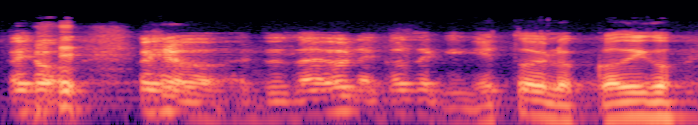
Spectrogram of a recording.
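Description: A man in his sixties with a Colombian Caribbean coastal accent, telling anecdotes slowly at a cultural gathering and spelling words out. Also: on the low side. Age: 60s. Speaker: storyteller guest. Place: cultural event venue. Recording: dull lo-fi recording in a reverberant hall.

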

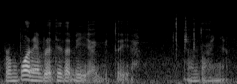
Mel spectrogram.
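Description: A woman's voice: lowish voice, fairly even intonation, very fast, vocal fry, slight background noise. Woman lecturer explaining grammar casually. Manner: casual explanatory teaching with frequent "eh" fillers and tag-like "gitu ya". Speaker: English lecturer. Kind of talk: recorded video grammar lesson.

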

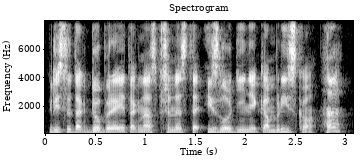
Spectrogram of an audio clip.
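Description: A man voicing a hot-tempered young mercenary woman. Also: sits low. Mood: angry. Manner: shouting, scornful.

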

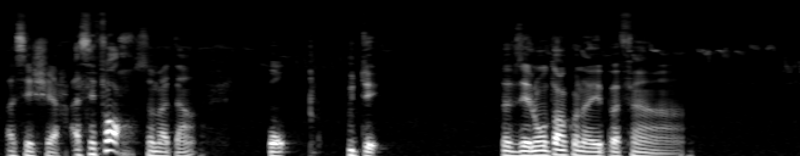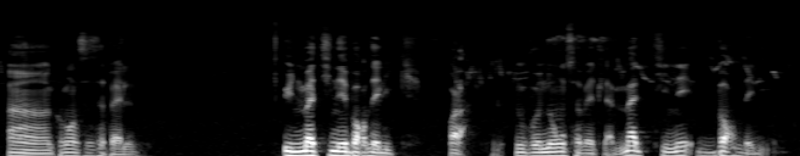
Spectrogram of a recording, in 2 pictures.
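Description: A fairly low, darkish man's voice, animated and a little fast, comes through with no echo. He chats casually on a live stream from outdoors in nature, talking to himself and his audience while adjusting his streaming microphone and its noise gate.

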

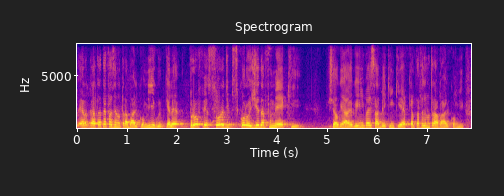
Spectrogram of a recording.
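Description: A man in his forties with a Minas Gerais accent, a plastic surgeon giving an animated seminar talk to a large audience on a lapel mic, repeating phrases for emphasis. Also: sits high. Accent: Brazilian Portuguese, Minas Gerais. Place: auditorium stage with a large audience.

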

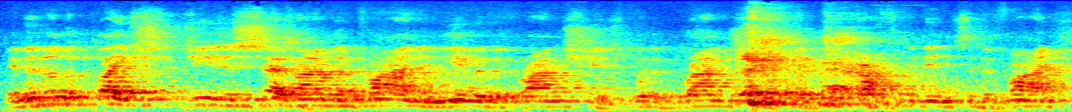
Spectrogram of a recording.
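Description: A man delivers a sermon in a high, earnest voice, repeating and restarting his phrases for emphasis. He sounds far from the mic in a very echoey church hall with a long reverb tail. A faint hiss of room noise sits underneath. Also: steady tone, normal speed, a bit bright. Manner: repetitive, emphatic, stumbling restarts. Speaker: preacher.

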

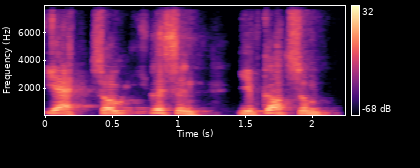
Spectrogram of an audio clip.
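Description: A middle-aged male host chats eagerly over a video call from home, quick to laugh. His voice sits a little high. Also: a little mellow, slightly rough. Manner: eager, chatty, laughs often. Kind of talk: casual chat. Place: home room, indoors.

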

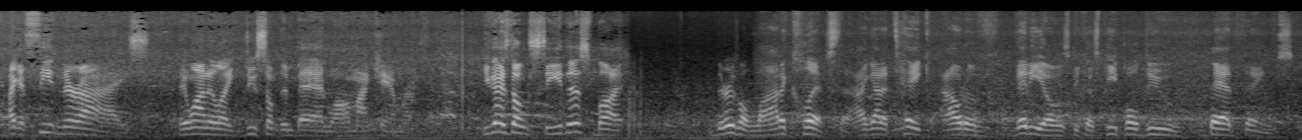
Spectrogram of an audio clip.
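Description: Yankee guy doing a travel vlog, kinda high voice, lots of "right?", noisy street behind. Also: moderate pace. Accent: Northern US. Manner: chatty, keeps asking "right?". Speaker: vlogger. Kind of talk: casual travel vlog chat. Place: out and about on a rainy tourist street.

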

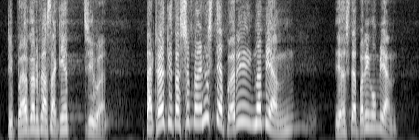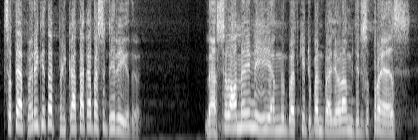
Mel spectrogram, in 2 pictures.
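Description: A man delivers a conversational spiritual talk, speaking straight to his audience. His voice sits high for a man. The recording is dry and close, with little room sound. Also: no room sound. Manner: conversational, addresses listeners directly, mixes in Javanese words. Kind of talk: motivational talk to a live audience.

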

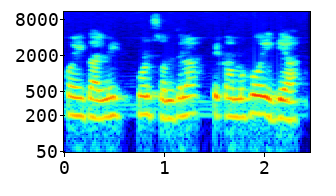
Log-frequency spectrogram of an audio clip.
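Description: A woman's voice: medium pitch, flat delivery, a little fast, natural voice. A woman playing a blunt, motherly elderly aunt in a Punjabi village family drama, speaking with a Punjabi accent. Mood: scolding. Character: elderly paternal aunt, scolding and protective. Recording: tinny phone-like lo-fi with music.

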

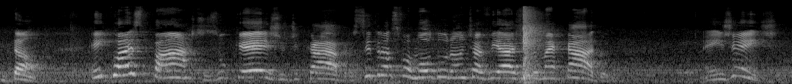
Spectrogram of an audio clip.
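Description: In a recorded remote lesson for first graders, a Brazilian primary school teacher patiently spells out letters and syllables. She has a high, sing-song voice, a Brazilian Portuguese accent, and a slow pace, with a noisy background.

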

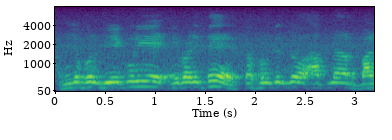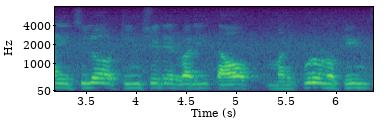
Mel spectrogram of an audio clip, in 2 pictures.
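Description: A man's voice: on the high side, fairly even intonation, brisk, lightly acted. An actor playing a resentful son-in-law, grumbling at his in-laws, in a TV comedy drama. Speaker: son-in-law back from abroad. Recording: dull lo-fi sound, faint noise.

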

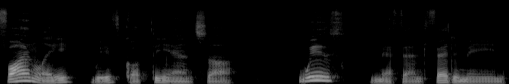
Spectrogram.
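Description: A man reading a commercial voice-over in a smooth salesman delivery. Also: a bass voice, dark tone. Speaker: ad announcer.

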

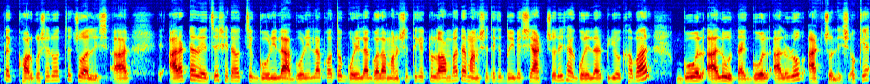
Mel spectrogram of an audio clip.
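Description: Tutor drilling mnemonics with constant quizzing. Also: medium pitch. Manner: repeats each point, quizzes with quick rhetorical checks. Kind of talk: casual mnemonic lesson.

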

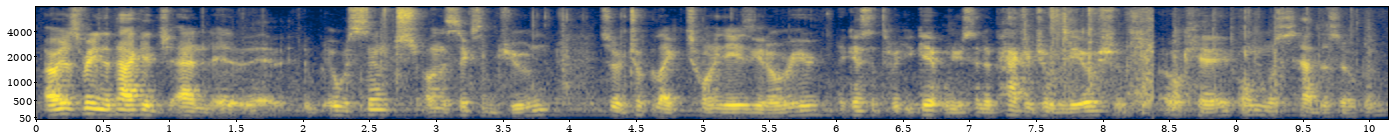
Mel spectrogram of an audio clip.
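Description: A man vlogging casually as he unboxes a package, excitable and rambling with frequent stumbles. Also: on the low side, quick pace, noisy background. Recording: roomy echo.

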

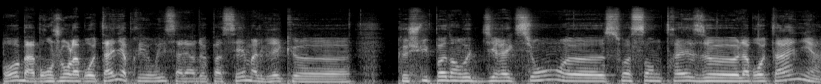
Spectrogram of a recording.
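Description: A man from northern France chats casually on amateur radio while making contacts, often repeating little reassuring phrases. His voice is fairly high, a little slow, and fairly bright in tone. The radio set adds noticeable background noise.

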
